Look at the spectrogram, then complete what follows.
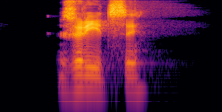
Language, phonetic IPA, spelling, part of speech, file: Russian, [ˈʐrʲit͡sɨ], жрицы, noun, Ru-жрицы.ogg
- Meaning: inflection of жри́ца (žríca): 1. genitive singular 2. nominative plural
